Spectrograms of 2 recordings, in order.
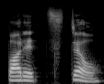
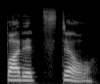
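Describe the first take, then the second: First: The words run together with a soft flapped t. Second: The words run together with a soft flapped t.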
